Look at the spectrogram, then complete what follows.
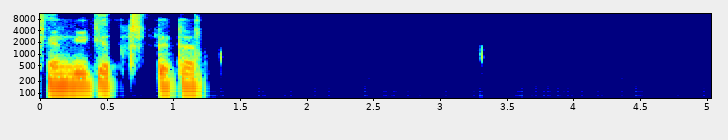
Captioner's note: mouse clicking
